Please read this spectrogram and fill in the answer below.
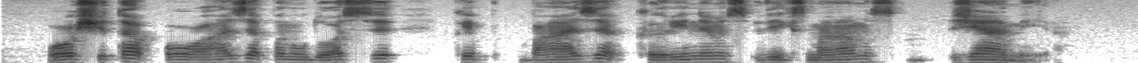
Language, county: Lithuanian, Kaunas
